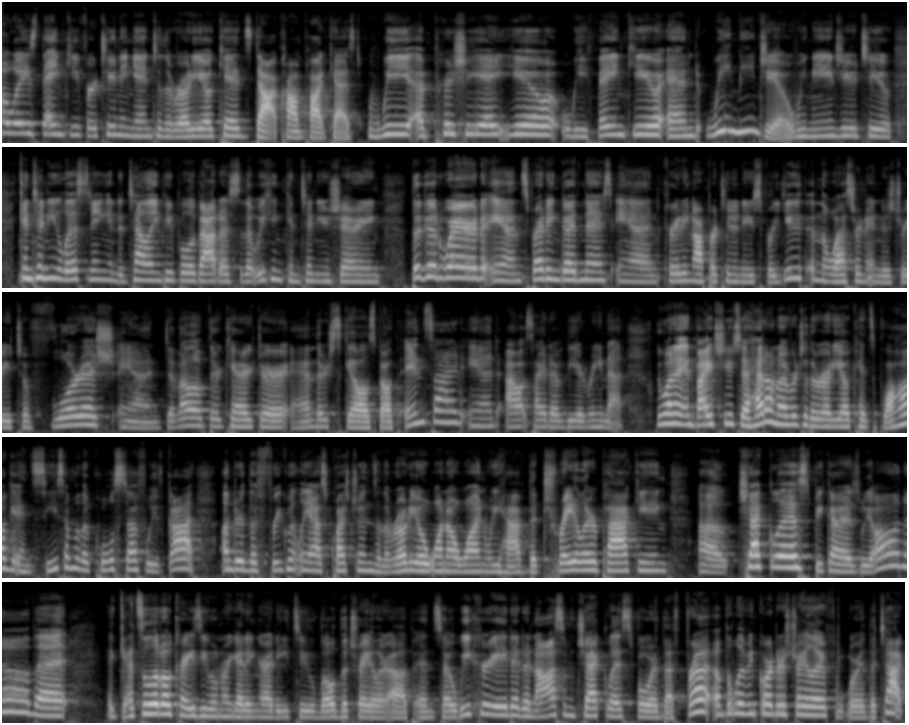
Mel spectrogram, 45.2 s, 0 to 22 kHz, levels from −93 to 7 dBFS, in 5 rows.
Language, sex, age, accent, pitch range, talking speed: English, female, 10-29, American, 190-255 Hz, 195 wpm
